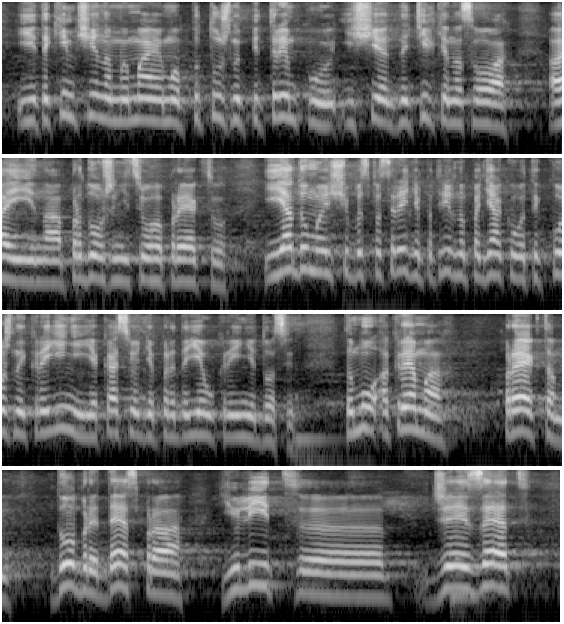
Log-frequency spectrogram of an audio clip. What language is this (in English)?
Ukrainian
